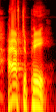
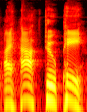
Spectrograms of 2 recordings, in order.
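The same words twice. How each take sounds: First: Put-on a kid quietly confessing; little boy. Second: Put-on very slow kid voice; slow little boy. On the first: Little boy telling the teacher, quiet kid voice. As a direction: lower small-boy voice. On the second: Little boy repeating to the teacher, slow and deliberate. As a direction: drag each word out. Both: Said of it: "He goes".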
